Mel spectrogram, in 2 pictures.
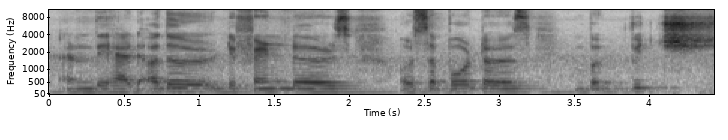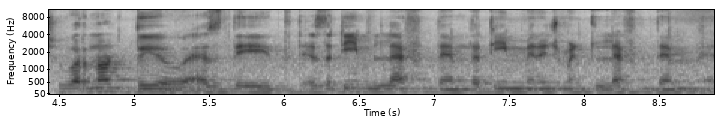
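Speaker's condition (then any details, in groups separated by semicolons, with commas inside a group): No condition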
